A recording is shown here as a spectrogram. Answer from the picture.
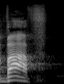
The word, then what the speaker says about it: Vav: Y esa palabra se pronuncia Vav, B corta, A, B corta.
